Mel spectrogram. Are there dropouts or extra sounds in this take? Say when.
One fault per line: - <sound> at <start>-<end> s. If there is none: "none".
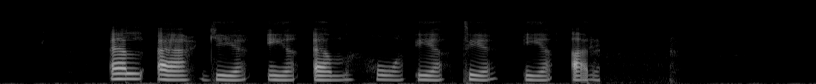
none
